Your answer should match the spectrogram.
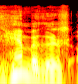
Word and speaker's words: hamburger: On a remarqué que dans le mot hamburger, ça a comme d'hab dit, il y a trois syllabes là-dedans. Quand on appuie et puis plus ça, c'est sous premier syllabe là.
